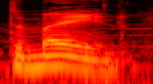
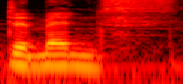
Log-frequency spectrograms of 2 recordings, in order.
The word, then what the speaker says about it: demesne: look this word up it's actually supposedly pronounced domain I've always been trying to pronounce it demesne knee or something like that but domain swordsman upon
